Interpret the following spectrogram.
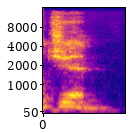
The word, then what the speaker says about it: djinn: The Djinn? Well, they call Jinn. The D is silent. That's what I heard.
